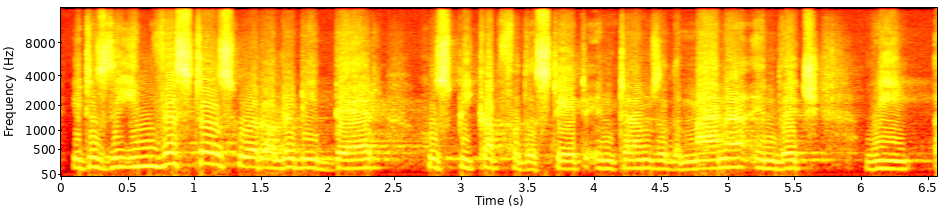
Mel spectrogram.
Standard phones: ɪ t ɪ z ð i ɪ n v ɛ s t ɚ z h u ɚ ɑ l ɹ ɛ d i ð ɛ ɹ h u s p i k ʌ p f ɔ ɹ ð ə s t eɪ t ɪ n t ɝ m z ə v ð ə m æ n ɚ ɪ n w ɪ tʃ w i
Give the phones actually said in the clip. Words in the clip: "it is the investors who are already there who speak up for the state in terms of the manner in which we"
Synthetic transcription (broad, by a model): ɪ t ɪ z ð i ɪ n v ɛ s t ɚ z h u ɚ ɑ l ɹ ɛ d i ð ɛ ɹ h u s p i k ʌ p f ɔ ɹ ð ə s t eɪ t ɪ n t ɝ m z ə v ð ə m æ n ɚ ɪ n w ɪ tʃ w i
